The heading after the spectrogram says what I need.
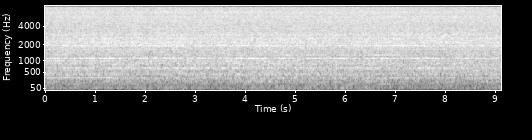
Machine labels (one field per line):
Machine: fan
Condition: normal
